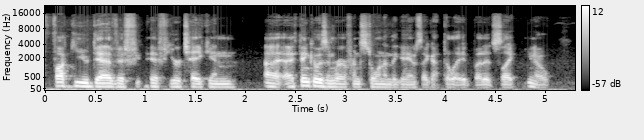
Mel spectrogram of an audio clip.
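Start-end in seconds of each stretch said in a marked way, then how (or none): none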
